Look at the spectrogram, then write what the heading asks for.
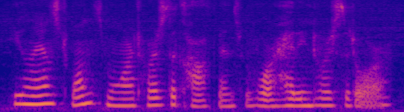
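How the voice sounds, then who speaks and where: A woman's voice: fairly low pitch, fast, mellow, poor audio. A woman reading and chatting as an amateur fan fiction writer and narrator. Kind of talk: scripted story narration and casual chat.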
